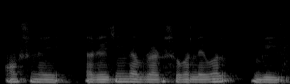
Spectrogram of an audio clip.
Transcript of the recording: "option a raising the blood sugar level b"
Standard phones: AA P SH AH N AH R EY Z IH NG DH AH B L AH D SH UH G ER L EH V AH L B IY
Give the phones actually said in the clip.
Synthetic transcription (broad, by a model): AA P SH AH N AH R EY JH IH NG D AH B L AH D S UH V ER L EH V AH L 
